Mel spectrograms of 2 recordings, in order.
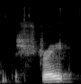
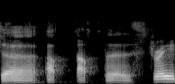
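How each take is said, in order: First: The 'st' starts with an sh sound. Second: The 'st' starts with a plain s sound.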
